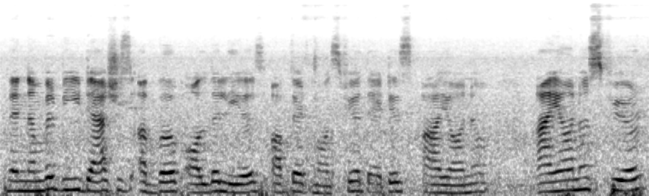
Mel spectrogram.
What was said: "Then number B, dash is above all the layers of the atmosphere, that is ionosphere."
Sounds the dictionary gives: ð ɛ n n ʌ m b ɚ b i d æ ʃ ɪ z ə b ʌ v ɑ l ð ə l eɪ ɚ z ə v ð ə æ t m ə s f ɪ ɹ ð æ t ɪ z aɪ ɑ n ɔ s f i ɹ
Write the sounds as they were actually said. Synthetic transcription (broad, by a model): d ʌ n n ʌ m b ɚ b i d æ ʃ ɪ z ə b ʌ v ɑ l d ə l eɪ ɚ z ə v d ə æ t m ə s f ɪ ɹ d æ t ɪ z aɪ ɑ n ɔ s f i ɹ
